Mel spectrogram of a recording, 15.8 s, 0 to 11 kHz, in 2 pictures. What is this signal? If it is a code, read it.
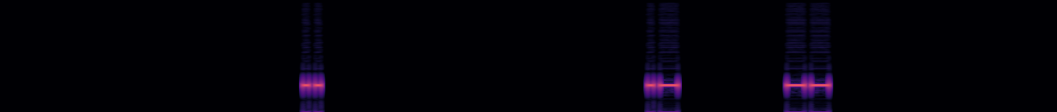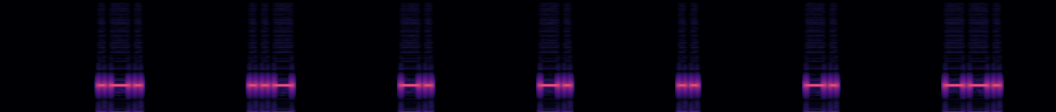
Morse code, heard as a keyed tone, about 27 wpm, spaced as for 9 wpm, 800 Hz. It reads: I AM RUNNING
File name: (spaced) / QSOs Spaced-mp3s / WD0BGP 1 @25 sp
